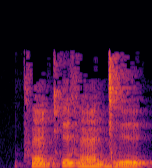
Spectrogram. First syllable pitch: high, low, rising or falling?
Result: low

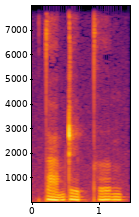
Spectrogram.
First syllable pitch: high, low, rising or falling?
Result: low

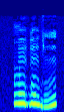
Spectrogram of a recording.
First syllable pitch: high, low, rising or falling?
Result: high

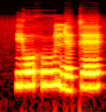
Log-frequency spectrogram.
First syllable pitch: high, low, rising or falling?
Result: high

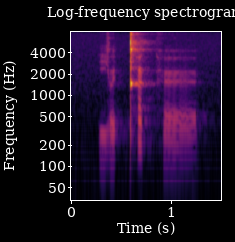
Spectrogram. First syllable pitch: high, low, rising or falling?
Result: rising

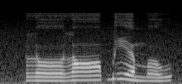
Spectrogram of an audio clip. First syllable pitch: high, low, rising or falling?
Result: low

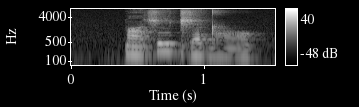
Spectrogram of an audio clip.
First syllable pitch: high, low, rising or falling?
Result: low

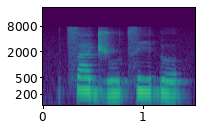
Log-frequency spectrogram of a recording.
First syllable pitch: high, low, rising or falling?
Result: high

